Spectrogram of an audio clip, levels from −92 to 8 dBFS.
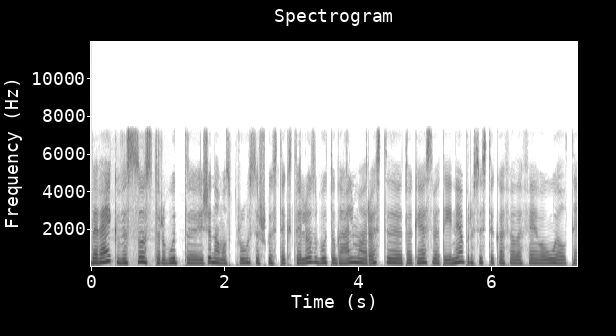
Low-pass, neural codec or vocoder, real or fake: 7.2 kHz; none; real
